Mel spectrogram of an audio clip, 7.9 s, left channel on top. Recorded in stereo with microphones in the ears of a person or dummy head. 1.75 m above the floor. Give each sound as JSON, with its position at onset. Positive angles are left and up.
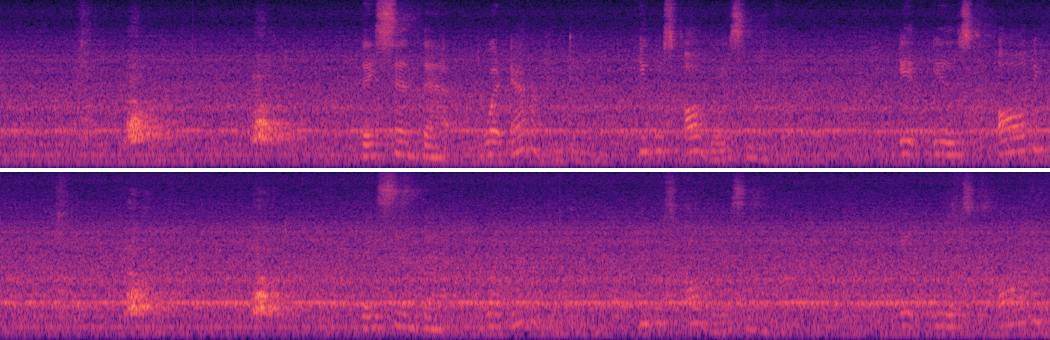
{"t": 0.9, "sound": "a dog barking", "side_deg": -5, "distance_m": 7.0}
{"t": 2.7, "sound": "a woman speaking", "side_deg": 40, "distance_m": 2.0}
